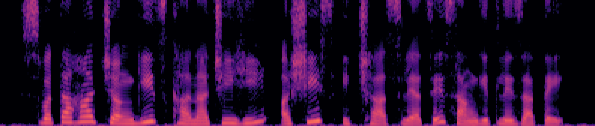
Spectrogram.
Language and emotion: Marathi, neutral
